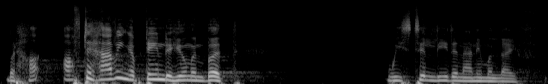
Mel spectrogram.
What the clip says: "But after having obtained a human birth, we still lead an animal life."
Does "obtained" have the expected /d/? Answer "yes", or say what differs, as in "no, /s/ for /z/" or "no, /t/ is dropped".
yes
